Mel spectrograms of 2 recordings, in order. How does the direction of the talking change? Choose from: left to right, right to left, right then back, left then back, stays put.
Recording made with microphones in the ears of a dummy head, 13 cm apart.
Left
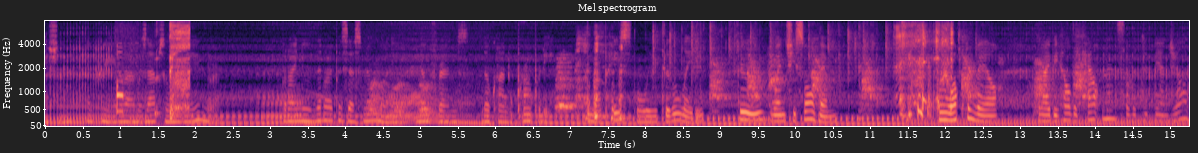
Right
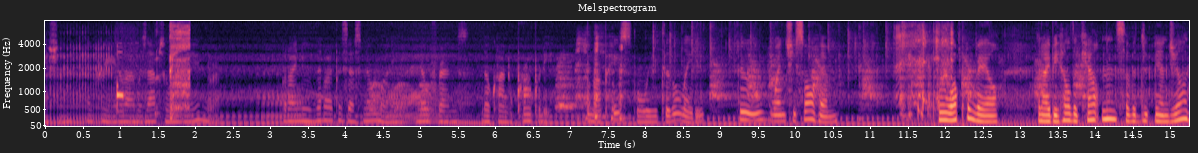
left to right.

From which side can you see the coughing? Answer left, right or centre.
left.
